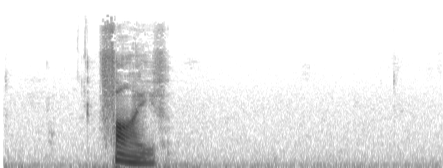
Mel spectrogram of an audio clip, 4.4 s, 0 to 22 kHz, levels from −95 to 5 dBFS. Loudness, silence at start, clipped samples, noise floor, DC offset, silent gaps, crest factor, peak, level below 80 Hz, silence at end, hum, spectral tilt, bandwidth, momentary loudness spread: -23 LUFS; 1 s; under 0.1%; -61 dBFS; under 0.1%; none; 26 dB; -4 dBFS; -52 dBFS; 2.8 s; none; -6 dB/octave; 15.5 kHz; 21 LU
